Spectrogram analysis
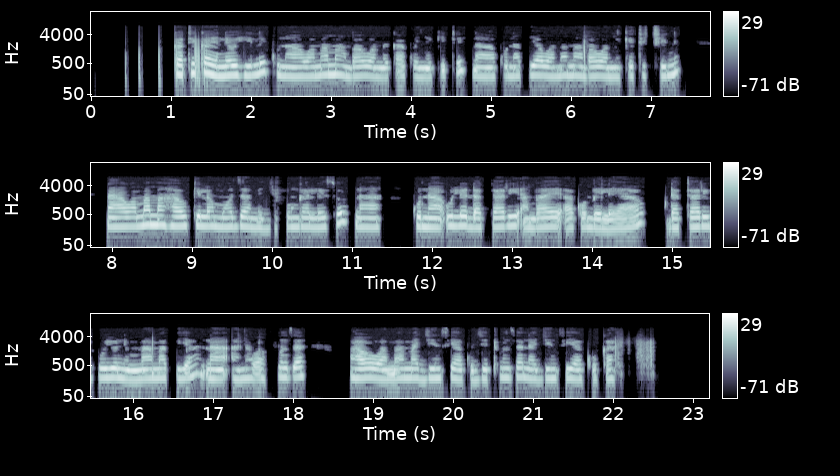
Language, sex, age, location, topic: Swahili, female, 36-49, Nakuru, health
